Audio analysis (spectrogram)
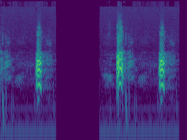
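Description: A dog barks three times at close range with no other sound: one sharp bark, a pause, then two more in quick succession.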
